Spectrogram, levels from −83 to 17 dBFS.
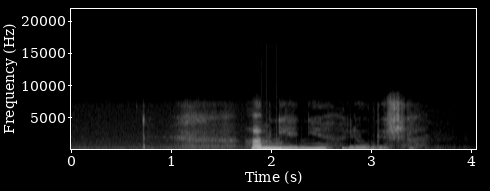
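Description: Zipper noise runs from 1.88 to 2.30 s. The level falls by about 15 dB in unsmoothed 2 dB jumps, roughly twenty a second, and each jump leaves a small click. Together they make a fast ticking that rides on the speech as it drops.

A call bitrate drop begins at 2.95 s and lasts to the end, at its lowest for about 1.04 s. The sound points to the encoder falling from roughly 48 kbps to 8 kbps. Coarser coding makes it rough and watery, and the top end is cut from 20 kHz to 8 kHz, so it sounds muffled.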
